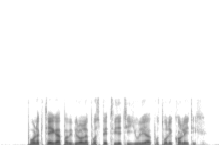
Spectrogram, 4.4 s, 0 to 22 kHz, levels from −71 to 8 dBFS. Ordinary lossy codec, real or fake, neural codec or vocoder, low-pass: none; real; none; 7.2 kHz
